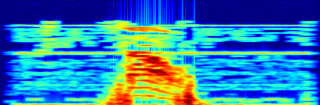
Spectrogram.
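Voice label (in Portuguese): "sal" Portuguese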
